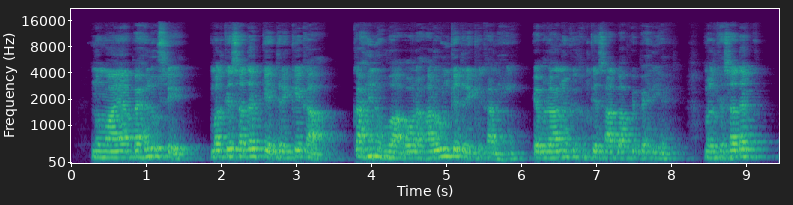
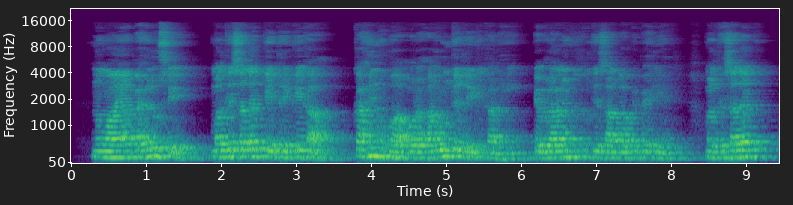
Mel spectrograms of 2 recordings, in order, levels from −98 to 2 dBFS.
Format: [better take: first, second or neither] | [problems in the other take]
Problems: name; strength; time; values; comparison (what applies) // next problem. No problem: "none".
first | room echo; strong; dies away in 0.9 s; slight in the first // off-mic speech; far; far in the first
